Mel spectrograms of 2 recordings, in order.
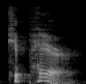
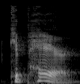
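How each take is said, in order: Both takes have the same delivery.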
